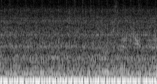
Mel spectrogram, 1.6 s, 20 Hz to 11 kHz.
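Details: Ford Ranger engine after rebuild with new lifters and head, valve cover and exhaust gaskets, idling during timing check with a timing light, timing about three degrees off and set to about 12 degrees: steady, even low idle, no knocks or misses; normal idle.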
